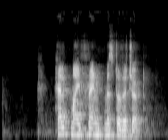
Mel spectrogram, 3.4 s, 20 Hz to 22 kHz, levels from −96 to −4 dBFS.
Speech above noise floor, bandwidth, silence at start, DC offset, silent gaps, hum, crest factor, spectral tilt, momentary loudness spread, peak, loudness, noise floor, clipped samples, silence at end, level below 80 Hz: 57 dB; 7.6 kHz; 1.1 s; under 0.1%; none; none; 20 dB; -5 dB/octave; 5 LU; 0 dBFS; -18 LUFS; -75 dBFS; under 0.1%; 0.55 s; -58 dBFS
